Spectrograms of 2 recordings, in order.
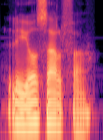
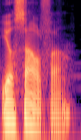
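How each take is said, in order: First: The word begins with a clear L sound. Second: The word begins without any L sound.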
